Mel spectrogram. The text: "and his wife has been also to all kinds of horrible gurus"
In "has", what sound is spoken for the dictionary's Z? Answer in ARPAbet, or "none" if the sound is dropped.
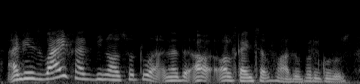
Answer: Z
